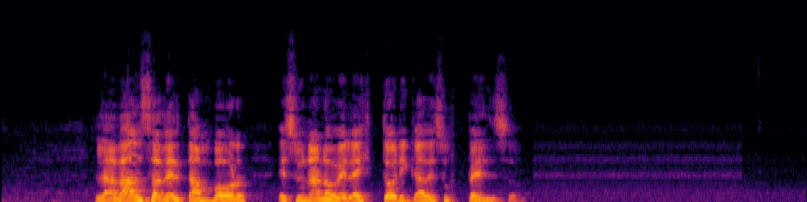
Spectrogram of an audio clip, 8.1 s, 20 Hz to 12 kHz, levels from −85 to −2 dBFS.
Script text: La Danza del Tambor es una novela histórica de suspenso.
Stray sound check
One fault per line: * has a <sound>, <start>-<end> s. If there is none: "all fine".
all fine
